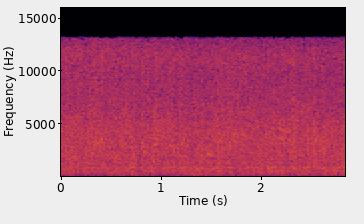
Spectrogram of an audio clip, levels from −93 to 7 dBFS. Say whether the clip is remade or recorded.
recorded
